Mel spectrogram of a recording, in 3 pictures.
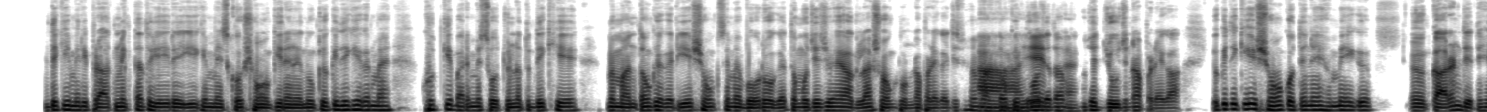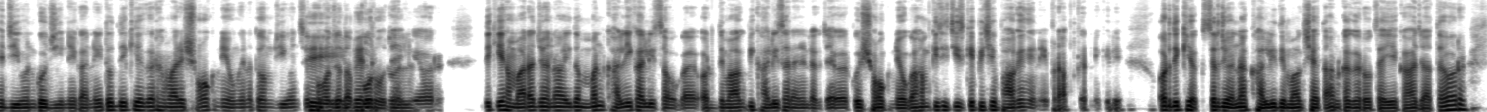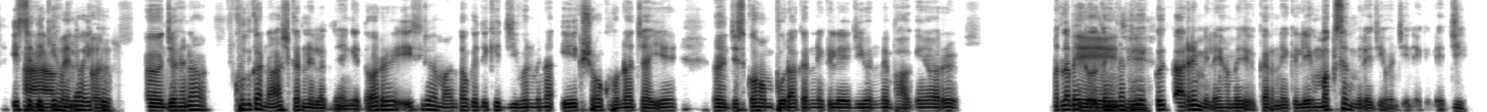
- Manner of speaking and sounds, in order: in English: "बोर"; in English: "बोर"; tapping
- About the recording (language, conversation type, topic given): Hindi, podcast, कौन सा शौक आपको सबसे ज़्यादा सुकून देता है?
